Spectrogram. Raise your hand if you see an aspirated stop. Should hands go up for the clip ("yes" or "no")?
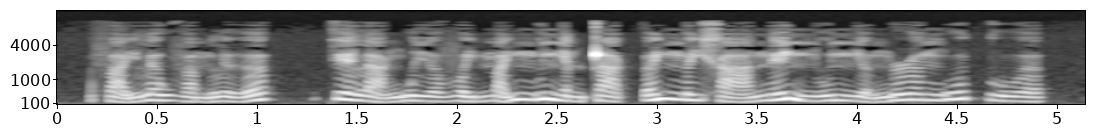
no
